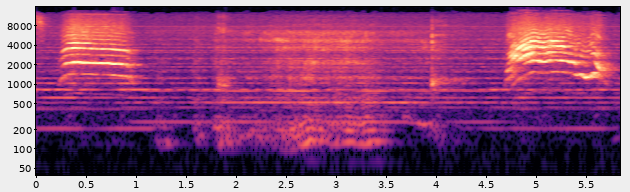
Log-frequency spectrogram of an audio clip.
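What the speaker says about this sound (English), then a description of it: "Who let that blasted cat in here?" A cat meows loudly twice, one drawn-out cry at the start and another near the end, with a low steady hum and muffled background noise between them.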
